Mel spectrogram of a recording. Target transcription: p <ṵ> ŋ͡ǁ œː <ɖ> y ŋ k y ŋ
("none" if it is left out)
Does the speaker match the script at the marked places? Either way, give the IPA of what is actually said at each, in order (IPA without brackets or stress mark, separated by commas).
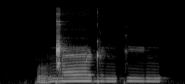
ṵ, ɖ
